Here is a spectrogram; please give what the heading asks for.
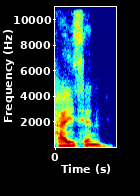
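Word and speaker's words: heißen: যে শব্দের শুরুতে বা মাঝে যখন এ আই থাকে তাহলে আয়ের মতো উচ্চারণ হবে। এই দেখুন উদাহরণ সহ দেওয়া আছে। হাইসেন, আইস, হাইসেন এই জি।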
